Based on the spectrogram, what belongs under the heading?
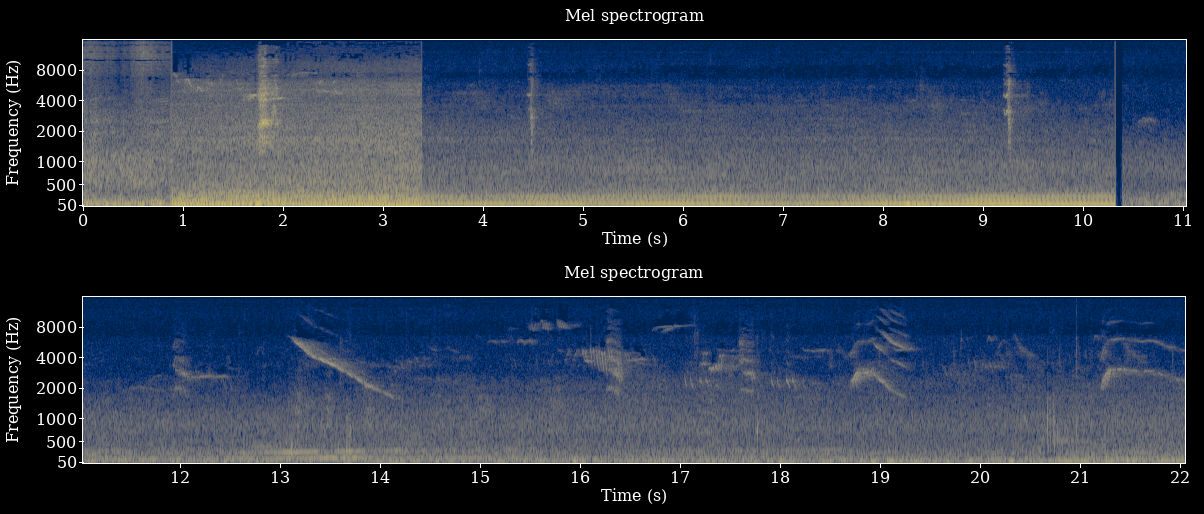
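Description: A steady low drone made of a few evenly spaced low pitches, which cuts off suddenly about ten seconds in. After it, small birds chirp and call, with a long falling whistle.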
